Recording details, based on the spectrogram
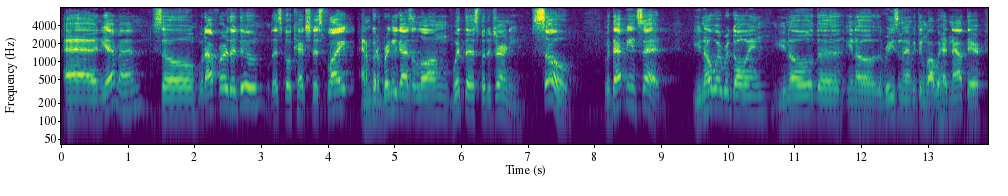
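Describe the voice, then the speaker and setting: Relaxed Trinidad-born man vlogging. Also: mid-range voice, normal speed. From Trinidad, Caribbean. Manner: relaxed, chatty, talks straight to the camera. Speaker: car vlogger. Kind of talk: casual travel vlog.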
